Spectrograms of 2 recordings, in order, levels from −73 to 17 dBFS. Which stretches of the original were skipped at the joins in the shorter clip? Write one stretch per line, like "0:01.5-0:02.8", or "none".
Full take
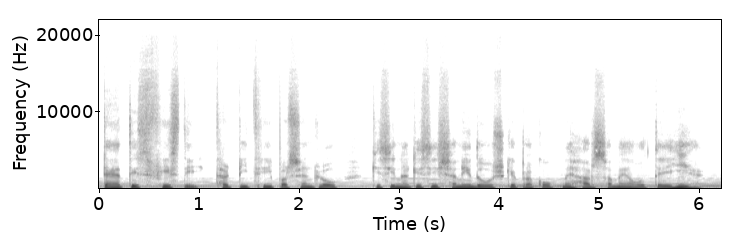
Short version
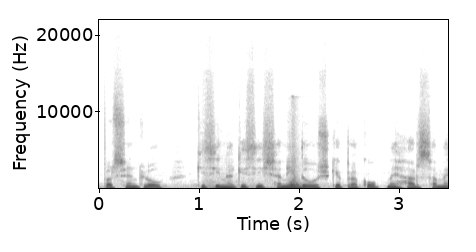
none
